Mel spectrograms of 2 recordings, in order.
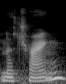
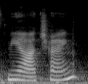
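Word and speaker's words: Nha Trang: I've been very confidently calling it Natrang, but we've just listened to a video that says it's narrang. I've been pronouncing it very wrong and I'm sure I will many times in this video.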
